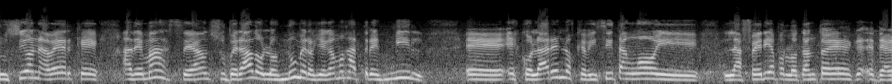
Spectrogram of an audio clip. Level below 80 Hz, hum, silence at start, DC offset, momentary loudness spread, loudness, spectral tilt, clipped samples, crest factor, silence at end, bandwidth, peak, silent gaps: -44 dBFS; none; 0 s; under 0.1%; 5 LU; -13 LUFS; -4 dB/octave; under 0.1%; 12 dB; 0 s; 10.5 kHz; -2 dBFS; none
